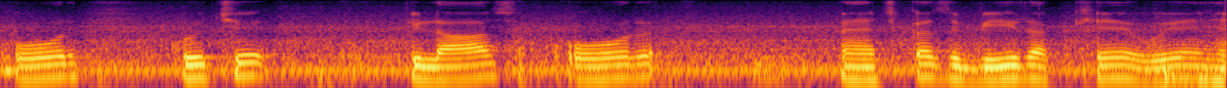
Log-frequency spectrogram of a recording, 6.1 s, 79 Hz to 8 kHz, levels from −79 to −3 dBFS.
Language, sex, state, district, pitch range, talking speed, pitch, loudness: Hindi, male, Uttar Pradesh, Shamli, 125-140 Hz, 90 wpm, 130 Hz, -13 LUFS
